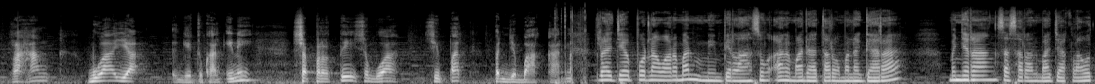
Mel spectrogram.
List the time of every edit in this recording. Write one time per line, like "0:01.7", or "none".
0:05.7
